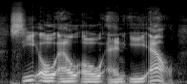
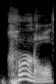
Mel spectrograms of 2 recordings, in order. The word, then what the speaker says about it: colonel: And I got every word, and then she showed me COLONEL, and I knew that Colonel from the Metal Gear games was spelled COLONEL, but I didn't want to embarrass myself by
